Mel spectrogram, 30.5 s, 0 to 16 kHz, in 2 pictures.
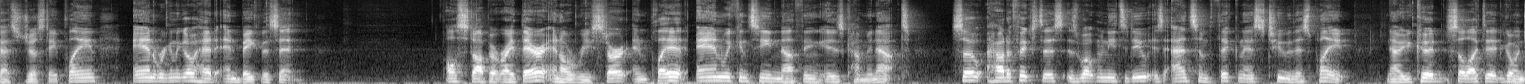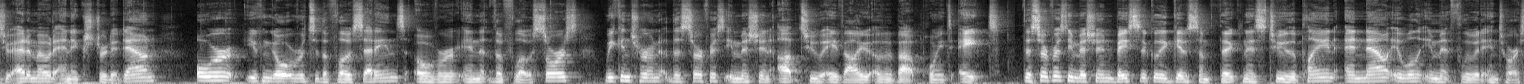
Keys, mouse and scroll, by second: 2.0 click, 3.0-6.0 drag, 6.2 click, 6.8 space, 7.9 space, 10.6 click, 14.4 click, 15.4 Tab, 16.2 e, 17.8 Tab, 21.0 click, 23.4-25.3 drag, 29.1-30.2 scroll up 2, 30.2-30.4 scroll down 1.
